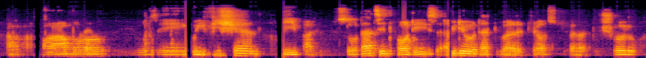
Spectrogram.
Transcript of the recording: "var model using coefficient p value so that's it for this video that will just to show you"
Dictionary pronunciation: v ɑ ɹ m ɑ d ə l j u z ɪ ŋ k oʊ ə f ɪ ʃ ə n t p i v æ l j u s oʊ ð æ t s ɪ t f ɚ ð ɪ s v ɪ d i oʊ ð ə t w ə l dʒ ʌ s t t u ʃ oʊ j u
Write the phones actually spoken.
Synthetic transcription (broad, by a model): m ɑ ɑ m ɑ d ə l j u z ɪ ŋ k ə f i ʃ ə n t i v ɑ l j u s oʊ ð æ t s ɪ t f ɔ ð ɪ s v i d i oʊ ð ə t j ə w dʒ ʌ s t t u ʃ oʊ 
